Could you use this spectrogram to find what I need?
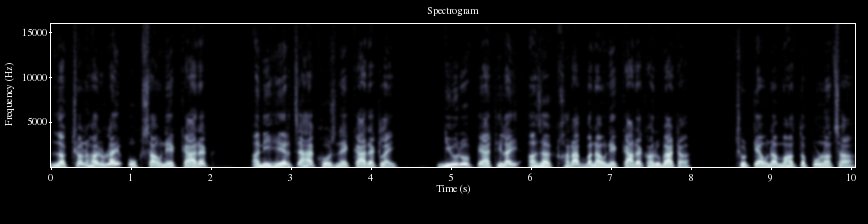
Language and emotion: Nepali, neutral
